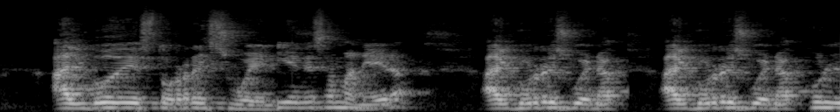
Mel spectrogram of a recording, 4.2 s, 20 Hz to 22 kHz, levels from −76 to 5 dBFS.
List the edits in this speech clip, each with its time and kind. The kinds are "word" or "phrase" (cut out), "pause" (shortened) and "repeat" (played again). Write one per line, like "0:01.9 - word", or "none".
0:01.4 - word
0:03.1 - repeat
